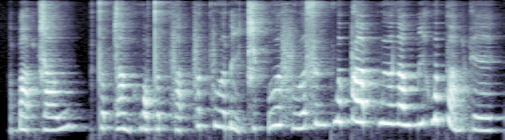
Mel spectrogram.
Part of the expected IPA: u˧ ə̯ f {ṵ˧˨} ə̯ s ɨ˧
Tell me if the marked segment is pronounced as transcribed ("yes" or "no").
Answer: no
